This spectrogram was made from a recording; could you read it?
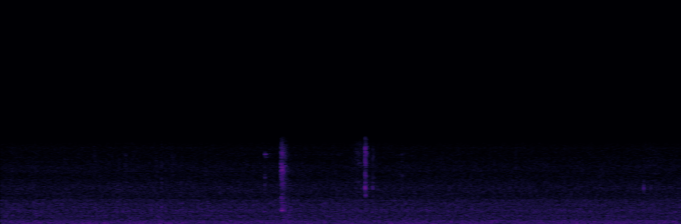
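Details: World Model A hand dryer, General Electric universal motor reassembled, first bench run before the heating element is reconnected: an even, steady airy blower rush with no grinding, squeal or rattle; healthy bearings.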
